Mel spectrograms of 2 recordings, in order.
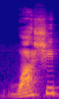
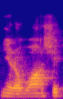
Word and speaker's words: washi: And for you, where I'm going with this is you use what's known as washi paper. Am I pronouncing that right?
